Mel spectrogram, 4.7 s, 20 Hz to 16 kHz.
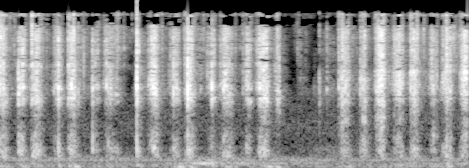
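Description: A solid white piece of soap, held between the fingertips, is scraped against a perforated steel grater in continuous grating. Quick, dry rasping strokes follow one another at an uneven pace, with a brief pause just before the three-second mark. The sound is bright and scratchy, centred around 2 kHz, with almost no low end.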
